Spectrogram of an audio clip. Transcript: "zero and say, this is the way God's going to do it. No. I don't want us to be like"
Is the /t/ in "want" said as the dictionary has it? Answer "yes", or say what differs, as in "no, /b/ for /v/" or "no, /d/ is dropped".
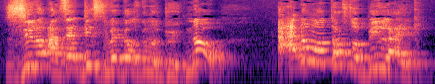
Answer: yes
